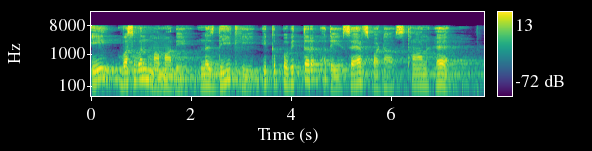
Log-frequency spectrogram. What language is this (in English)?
Punjabi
